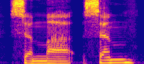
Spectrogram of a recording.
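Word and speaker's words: cempasúchil: And then the marigold flower, which I believe is pronounced sempasuchil, I think is how you say it, or flor de muerto.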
